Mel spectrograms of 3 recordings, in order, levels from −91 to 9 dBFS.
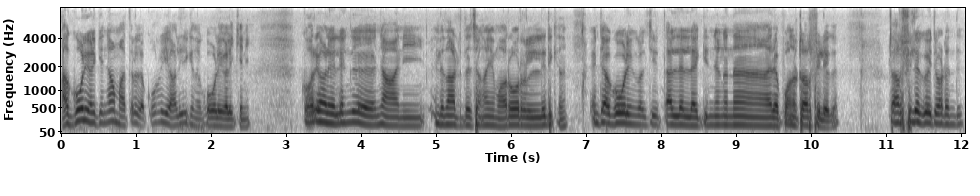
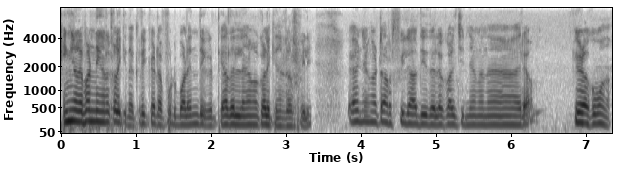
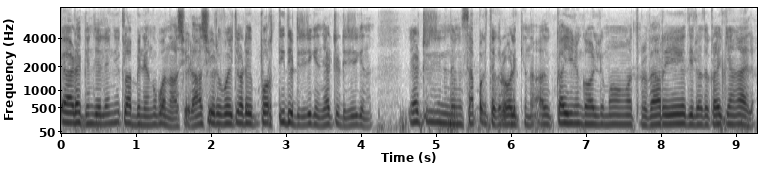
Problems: none marked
